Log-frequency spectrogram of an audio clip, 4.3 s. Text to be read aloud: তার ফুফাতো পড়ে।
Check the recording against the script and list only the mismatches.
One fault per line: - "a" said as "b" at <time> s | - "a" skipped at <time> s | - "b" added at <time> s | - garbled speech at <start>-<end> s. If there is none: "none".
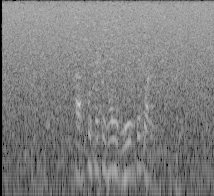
- "ভাই রুয়েটে" added at 2.1 s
